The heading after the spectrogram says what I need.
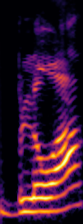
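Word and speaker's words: Blois: between you have TS you have blowa that's how you pronounce b o i s blow you have orac you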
